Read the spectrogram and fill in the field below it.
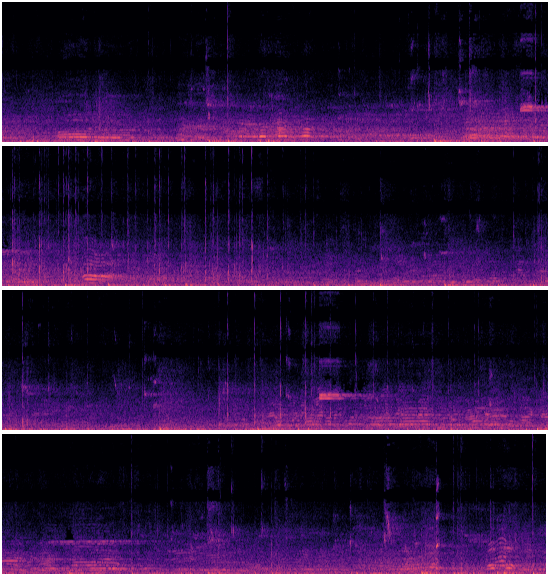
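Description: A volleyball is struck in a large echoing hall.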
